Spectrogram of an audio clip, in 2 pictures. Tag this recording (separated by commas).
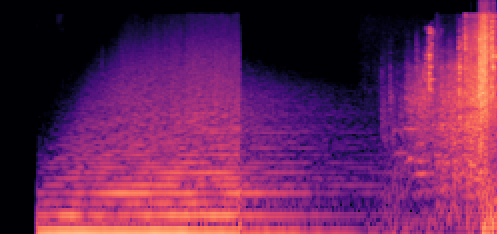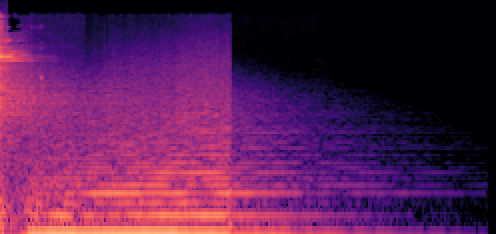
Music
